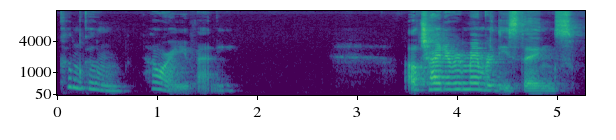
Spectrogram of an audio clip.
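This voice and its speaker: Female livestream host, unhurried and teasing, a bit of vocal fry, roomy home sound. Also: on the high side. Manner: chatty, teasing, talks to viewers' comments. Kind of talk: casual livestream chat.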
